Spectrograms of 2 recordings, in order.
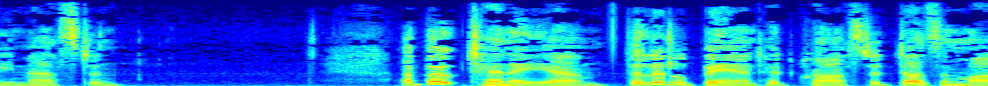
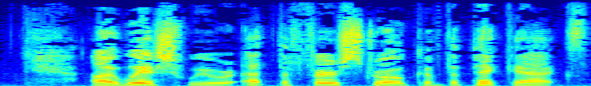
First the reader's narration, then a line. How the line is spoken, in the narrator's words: said the president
